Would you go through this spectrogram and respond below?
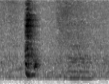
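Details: Single short, forceful cough in a quiet small room: simulated effective cough demonstration for a woman with sputum hard to bring up, after warm water and three deep breaths, coughing on the last breath.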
